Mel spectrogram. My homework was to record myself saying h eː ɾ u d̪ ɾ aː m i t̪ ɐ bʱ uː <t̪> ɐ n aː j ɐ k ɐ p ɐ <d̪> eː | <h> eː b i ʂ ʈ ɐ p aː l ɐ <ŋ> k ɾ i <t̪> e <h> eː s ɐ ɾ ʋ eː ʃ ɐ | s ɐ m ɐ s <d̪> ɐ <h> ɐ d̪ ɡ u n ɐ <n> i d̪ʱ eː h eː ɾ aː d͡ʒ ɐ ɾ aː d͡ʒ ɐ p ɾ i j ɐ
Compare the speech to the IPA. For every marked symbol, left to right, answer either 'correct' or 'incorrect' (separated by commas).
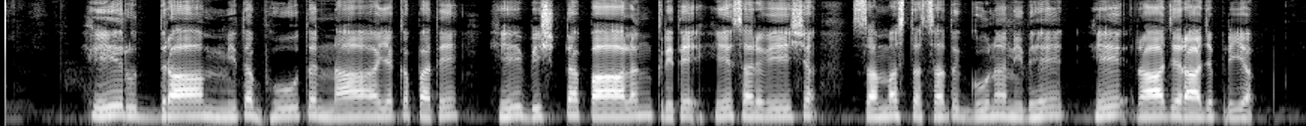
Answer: correct, incorrect, correct, correct, correct, correct, incorrect, incorrect, correct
